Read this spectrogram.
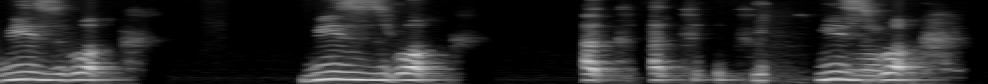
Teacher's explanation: Kaf ada sifatnya angin yang terlepas kan. Tertahan dan terlepas.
